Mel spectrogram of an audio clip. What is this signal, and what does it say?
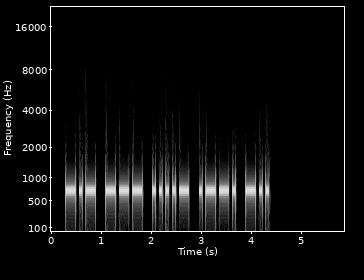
Morse code, heard as a keyed tone, about 18 wpm, 700 Hz. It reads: KO4PD
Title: Speed Racing - USA 2x2 Call Signs 15wpm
